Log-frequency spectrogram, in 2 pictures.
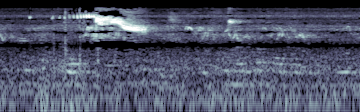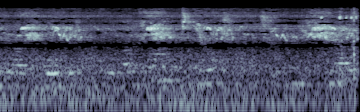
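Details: Blue-black grassquit, aggressive song with female calls in the background: a single brief, high, falling note near the start, then mostly quiet hiss.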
